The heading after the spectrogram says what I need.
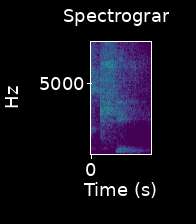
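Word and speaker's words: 気: in star wars very similar in japanese it's ki k.i and that's always described as this mysterious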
